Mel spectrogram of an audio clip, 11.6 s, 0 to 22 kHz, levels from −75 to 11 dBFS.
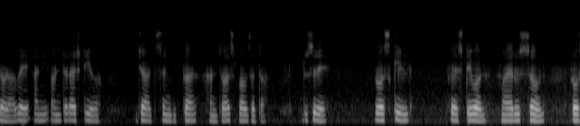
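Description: From 2.8 to 5.11 s, automatic gain rising: the gain control judged the input too quiet and lifted it about 4 dB, so speech and background swell together.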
